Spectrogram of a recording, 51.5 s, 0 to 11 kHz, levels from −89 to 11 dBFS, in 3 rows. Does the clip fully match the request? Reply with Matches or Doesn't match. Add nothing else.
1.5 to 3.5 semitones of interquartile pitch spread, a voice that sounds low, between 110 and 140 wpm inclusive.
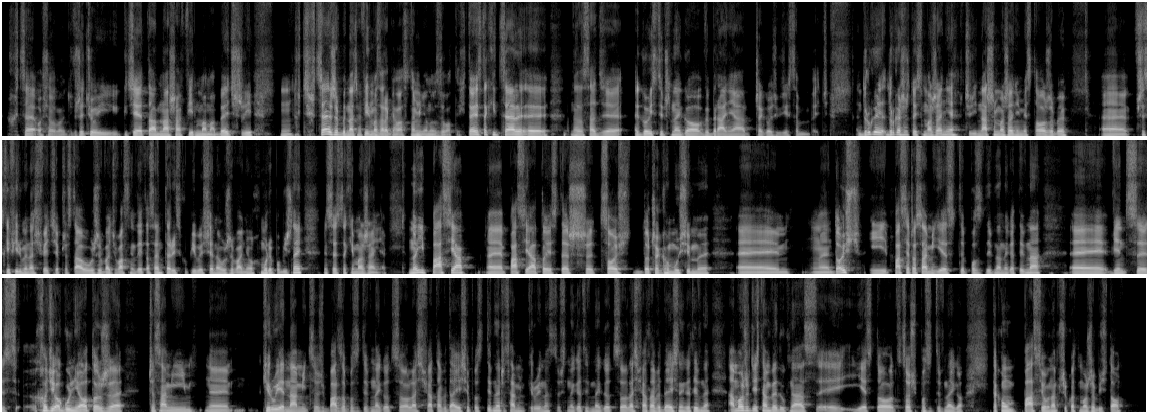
Doesn't match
